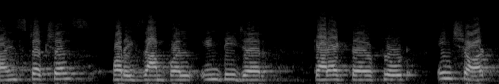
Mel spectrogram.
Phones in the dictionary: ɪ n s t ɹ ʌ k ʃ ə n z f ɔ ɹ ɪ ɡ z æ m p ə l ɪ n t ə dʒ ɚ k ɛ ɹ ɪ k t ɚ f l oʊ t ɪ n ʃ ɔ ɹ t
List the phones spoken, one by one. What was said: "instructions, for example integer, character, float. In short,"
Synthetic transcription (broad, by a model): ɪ n s t ɹ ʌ k ʃ ə n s f ɔ ɹ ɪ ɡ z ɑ m p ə l ɪ n t ə dʒ ɚ k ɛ ɹ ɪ k t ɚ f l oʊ t ɪ n ʃ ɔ ɹ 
